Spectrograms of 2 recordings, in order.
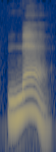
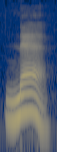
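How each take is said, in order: The two takes are said the same way.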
